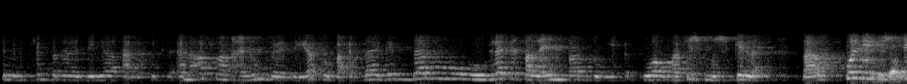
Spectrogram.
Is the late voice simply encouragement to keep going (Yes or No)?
Yes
